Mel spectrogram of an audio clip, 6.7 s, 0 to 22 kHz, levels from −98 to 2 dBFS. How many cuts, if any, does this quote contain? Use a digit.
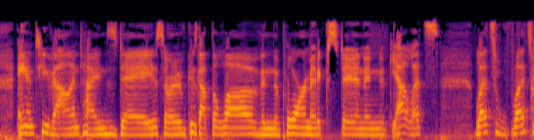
3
